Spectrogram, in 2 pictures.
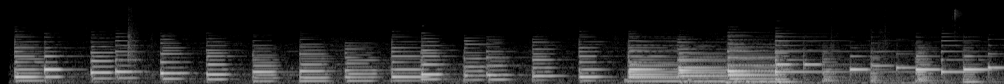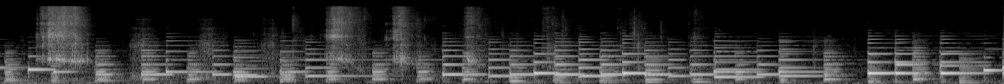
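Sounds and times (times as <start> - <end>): piano music: 0.1 - 20.0.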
